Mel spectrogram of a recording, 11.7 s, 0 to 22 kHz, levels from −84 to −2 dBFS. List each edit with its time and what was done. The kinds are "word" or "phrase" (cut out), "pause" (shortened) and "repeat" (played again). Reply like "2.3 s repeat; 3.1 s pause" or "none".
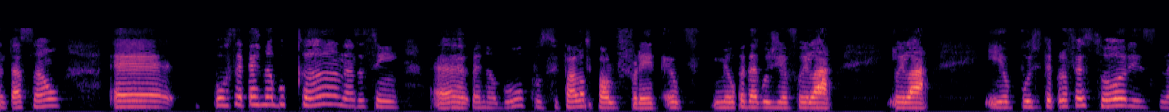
3.5 s phrase; 4.7 s phrase; 5.8 s word; 6.6 s word; 7.4 s word; 9.0 s repeat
